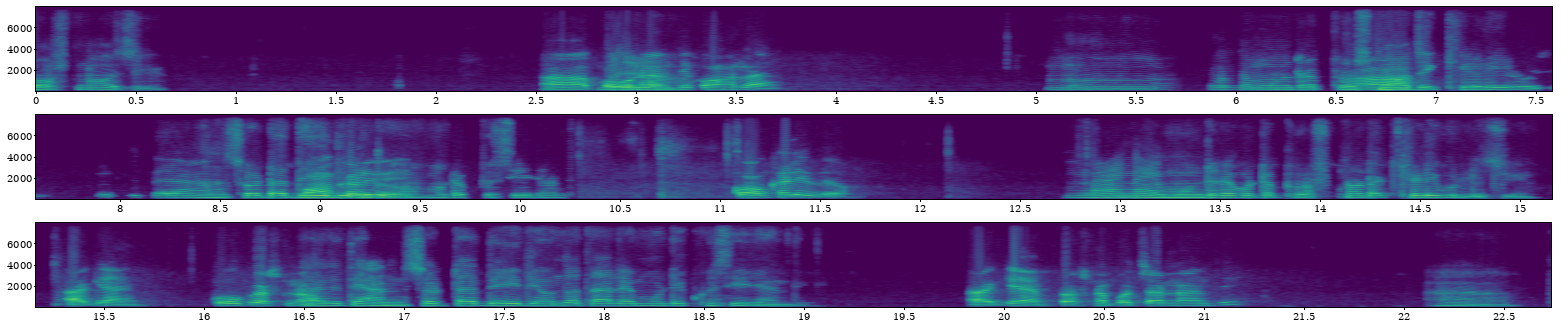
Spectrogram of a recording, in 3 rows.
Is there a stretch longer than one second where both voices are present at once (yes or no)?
no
